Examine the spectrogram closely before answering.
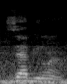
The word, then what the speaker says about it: Zebulon: Zebulon.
